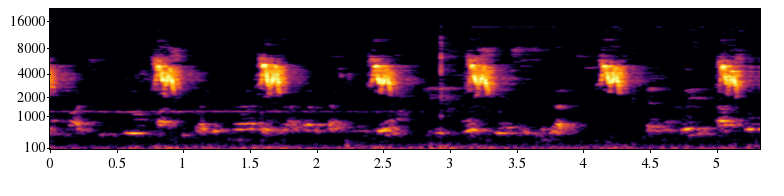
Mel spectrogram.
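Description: A bird chirping over and over, a short high chirp a little under once a second, with softer, lower bird calls beneath.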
